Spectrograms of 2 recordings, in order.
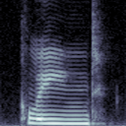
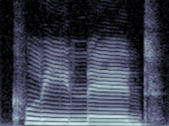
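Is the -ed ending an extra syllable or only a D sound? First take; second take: D only; extra syllable. First: The ending is said as only a D sound. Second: The ending is said as an extra syllable. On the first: The speaker calls it right. "você fala só o D, tira o E da pronúncia" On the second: The speaker calls it wrong. "Muita gente fala assim, pronunciando o E, E D, mas não"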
